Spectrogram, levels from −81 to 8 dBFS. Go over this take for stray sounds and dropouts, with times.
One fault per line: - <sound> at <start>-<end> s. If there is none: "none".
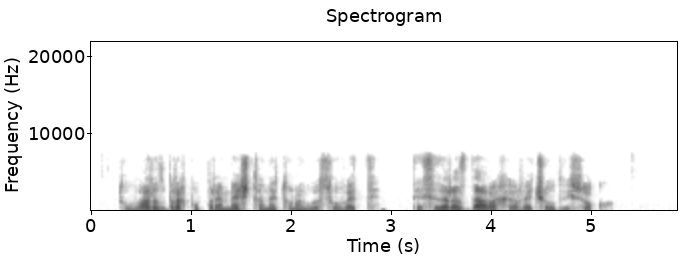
none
